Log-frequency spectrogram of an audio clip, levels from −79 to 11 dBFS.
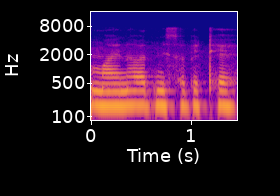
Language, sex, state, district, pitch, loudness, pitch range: Rajasthani, female, Rajasthan, Churu, 170 Hz, -16 LUFS, 170-175 Hz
